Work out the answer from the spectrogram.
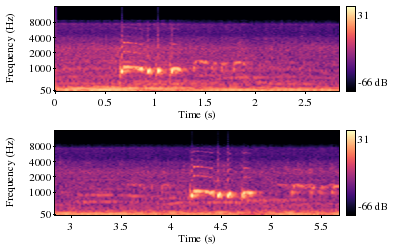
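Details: Zebra dove, perkutut, in gacor song: two loud bursts of quick rolling coo notes followed by softer answering coos, over a steady low hum in the background.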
